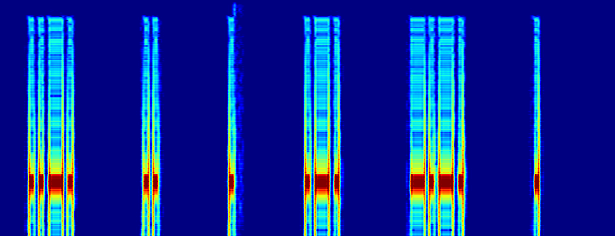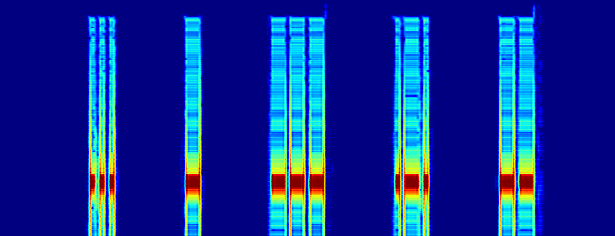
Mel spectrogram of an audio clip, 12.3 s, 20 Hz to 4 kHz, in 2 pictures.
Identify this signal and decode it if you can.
Morse code, heard as a keyed tone, about 25 wpm, spaced as for 10 wpm, 550 Hz. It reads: FIERCE STORM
